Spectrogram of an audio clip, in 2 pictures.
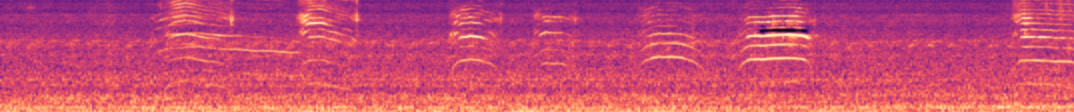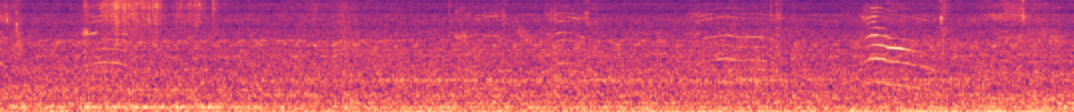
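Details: Kitten stuck in a washing machine crying with very high, rising-then-falling meows, several in quick succession early on, then sparser calls, all over a constant low mechanical hum.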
